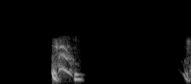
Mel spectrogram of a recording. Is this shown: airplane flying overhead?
no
